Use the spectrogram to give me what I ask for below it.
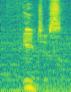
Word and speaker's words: Aegis: Also, just notice he pronounced it as Aegis, as if the A's not even there. It's not Aegis or Aegis, it's Aegis.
